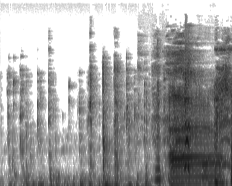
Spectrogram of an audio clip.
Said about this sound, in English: typing in Google right now.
